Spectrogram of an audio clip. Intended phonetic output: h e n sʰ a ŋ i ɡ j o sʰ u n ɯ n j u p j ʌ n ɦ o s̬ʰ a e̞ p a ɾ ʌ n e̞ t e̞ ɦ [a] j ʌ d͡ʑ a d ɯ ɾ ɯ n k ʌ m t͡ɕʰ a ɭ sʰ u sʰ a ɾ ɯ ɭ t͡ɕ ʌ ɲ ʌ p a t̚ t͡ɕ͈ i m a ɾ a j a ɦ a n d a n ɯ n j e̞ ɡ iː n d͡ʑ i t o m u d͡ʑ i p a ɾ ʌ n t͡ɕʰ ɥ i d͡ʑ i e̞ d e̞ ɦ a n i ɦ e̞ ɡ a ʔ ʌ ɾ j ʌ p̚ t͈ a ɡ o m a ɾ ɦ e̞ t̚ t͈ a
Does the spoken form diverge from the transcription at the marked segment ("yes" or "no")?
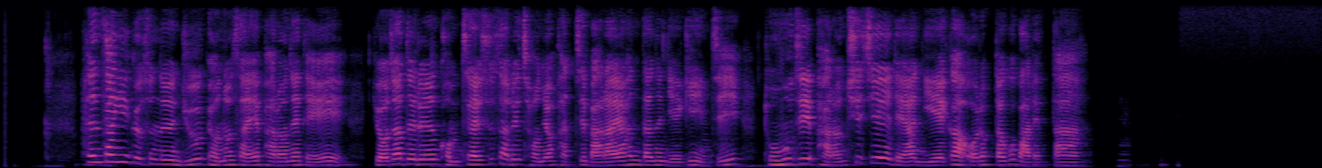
yes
